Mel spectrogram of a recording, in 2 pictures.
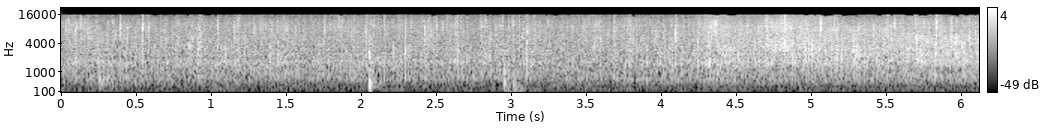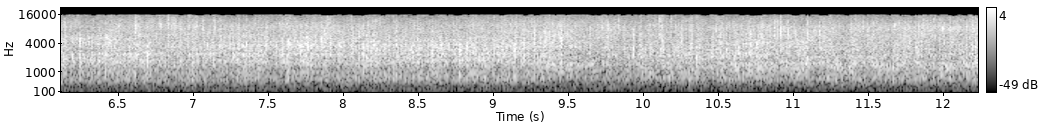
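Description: Water spinach sizzling as it is stir-fried in hot oil and chili paste in a pan, with a steady crackling hiss that grows louder about four seconds in as the greens are tossed. There are two short knocks of the spatula against the pan about two and three seconds in.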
